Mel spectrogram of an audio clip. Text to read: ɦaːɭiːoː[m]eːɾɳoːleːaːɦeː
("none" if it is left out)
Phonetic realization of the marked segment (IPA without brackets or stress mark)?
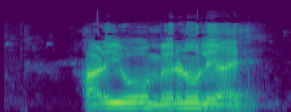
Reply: m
